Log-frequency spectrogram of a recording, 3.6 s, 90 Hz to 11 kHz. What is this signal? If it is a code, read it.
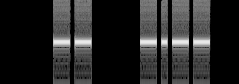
Morse code, heard as a keyed tone, about 15 wpm, spaced as for 8 wpm, 1000 Hz. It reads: MY
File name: qotdfiles / 8wpm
